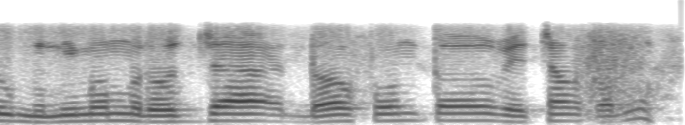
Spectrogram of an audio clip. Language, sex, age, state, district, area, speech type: Sindhi, male, 18-30, Gujarat, Junagadh, rural, conversation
